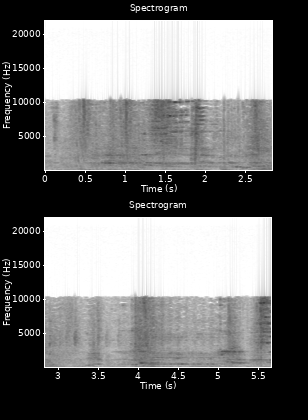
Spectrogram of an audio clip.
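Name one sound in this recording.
A magic blast whooshes in a fighting game.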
